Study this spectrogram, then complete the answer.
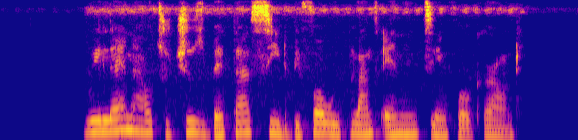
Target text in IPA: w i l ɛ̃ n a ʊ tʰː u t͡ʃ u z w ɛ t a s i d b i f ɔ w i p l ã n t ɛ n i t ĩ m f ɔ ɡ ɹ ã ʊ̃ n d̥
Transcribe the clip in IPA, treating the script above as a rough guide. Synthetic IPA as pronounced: w i l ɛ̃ n a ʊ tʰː u t͡ʃ u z b ɛ t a s i d b i f ɔ w i p l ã n t ɛ n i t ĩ ŋ f ɔ ɡ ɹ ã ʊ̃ n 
